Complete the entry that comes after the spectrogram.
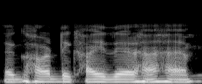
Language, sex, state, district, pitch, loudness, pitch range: Hindi, male, Bihar, Patna, 120 Hz, -12 LUFS, 115-125 Hz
